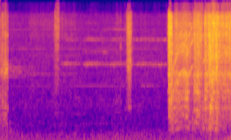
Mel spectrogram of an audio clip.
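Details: Jeep Compass: quiet ticking, then a harsh rattling burst right at the end of cranking as the engine catches; starting noise attributed mainly to the flywheel.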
